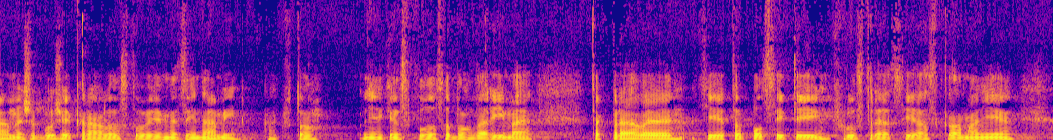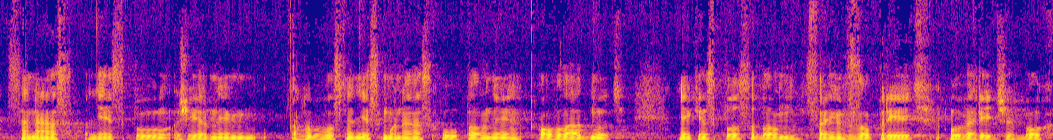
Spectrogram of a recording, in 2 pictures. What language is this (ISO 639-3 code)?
slk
